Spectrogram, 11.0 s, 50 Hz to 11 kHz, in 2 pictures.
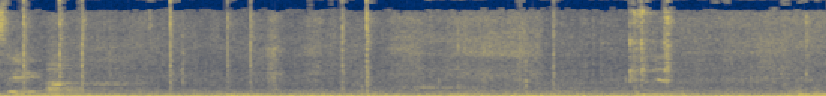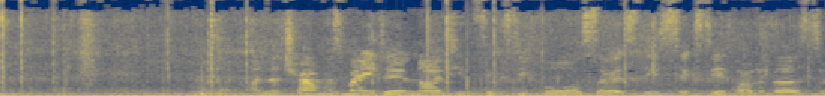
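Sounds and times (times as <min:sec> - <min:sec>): tramway cabin rumble: 0:00.0 - 0:11.0.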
